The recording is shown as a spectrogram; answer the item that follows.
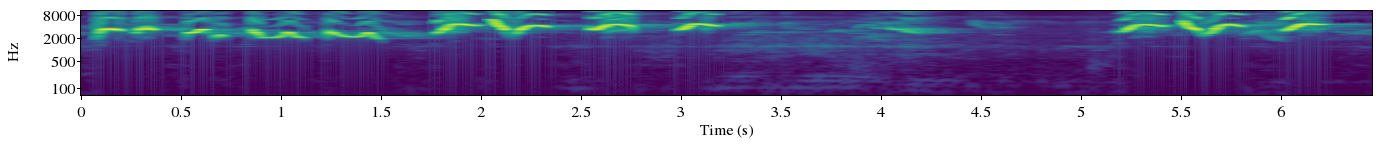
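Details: White-rumped shama song played as a lure to provoke rivals: quick series of sharp, swooping whistles, a short pause with faint rustling, then the loud whistles resume.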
